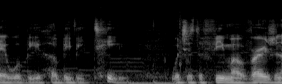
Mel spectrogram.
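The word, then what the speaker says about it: habibti: She said if because if you were then the proper way to say it would be habibi t which is the female version of habibi.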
